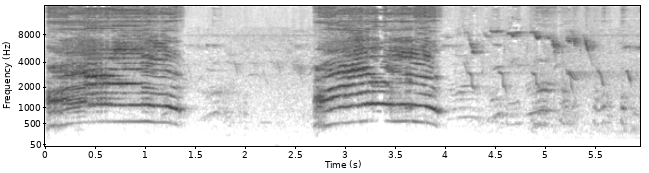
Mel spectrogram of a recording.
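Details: Chicken squawking twice, each call long, loud and harmonic with a slight arch, separated by a pause, with soft chirping and clucking afterwards.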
